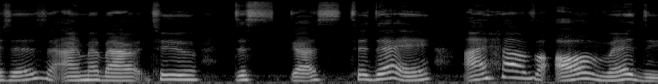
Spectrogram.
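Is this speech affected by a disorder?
Yes: bulbar ALS; bulbar onset in lip and tongue.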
